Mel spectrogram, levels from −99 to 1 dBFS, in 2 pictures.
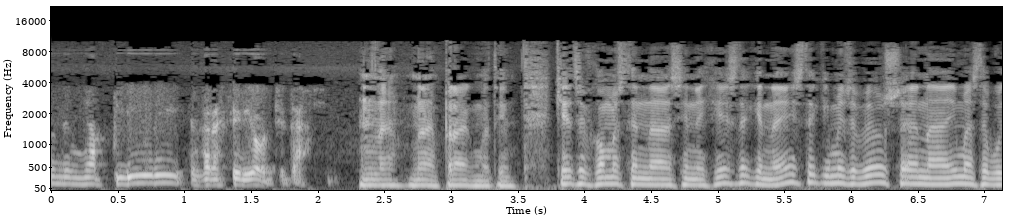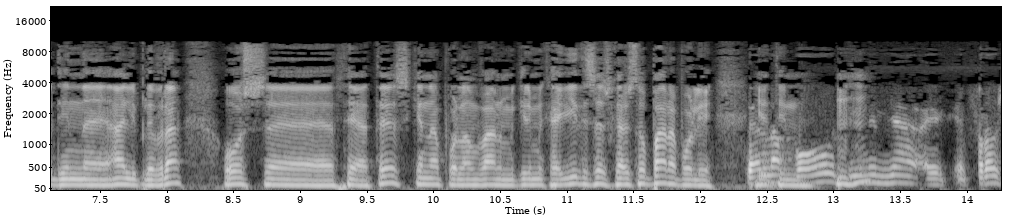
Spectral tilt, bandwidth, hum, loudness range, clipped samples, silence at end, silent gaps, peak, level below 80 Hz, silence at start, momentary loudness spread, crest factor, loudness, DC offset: -5 dB/octave; 10.5 kHz; none; 2 LU; under 0.1%; 0 s; none; -2 dBFS; -44 dBFS; 0 s; 5 LU; 18 dB; -20 LUFS; under 0.1%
